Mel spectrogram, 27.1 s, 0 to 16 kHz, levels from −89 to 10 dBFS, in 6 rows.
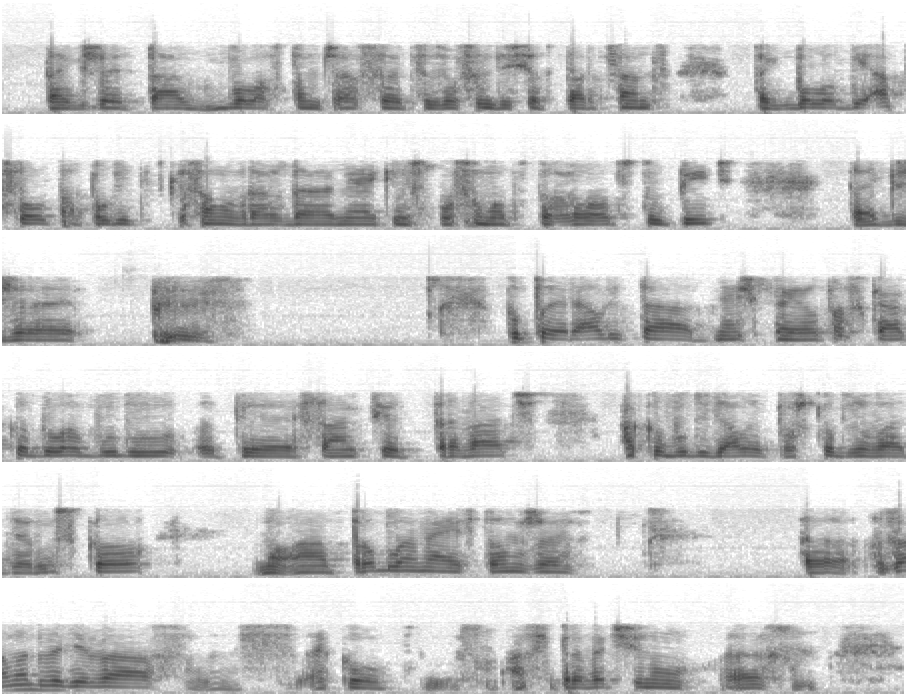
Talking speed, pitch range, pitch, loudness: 110 wpm, 105-120 Hz, 115 Hz, -25 LUFS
